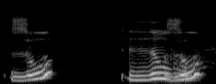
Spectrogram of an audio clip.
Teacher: Mahrotnya di ujung lidah bertemu ujung gigi.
